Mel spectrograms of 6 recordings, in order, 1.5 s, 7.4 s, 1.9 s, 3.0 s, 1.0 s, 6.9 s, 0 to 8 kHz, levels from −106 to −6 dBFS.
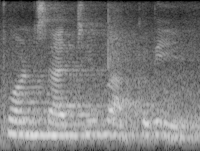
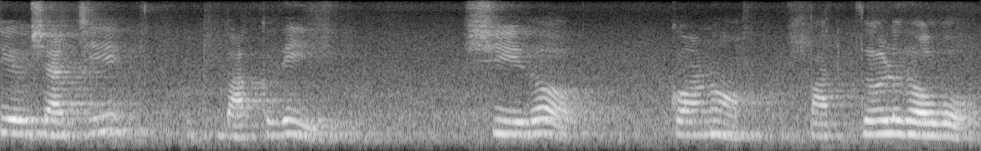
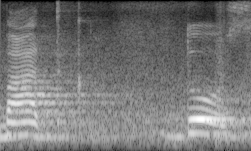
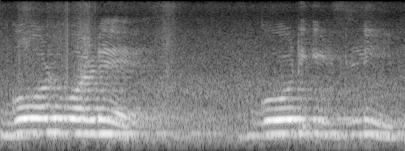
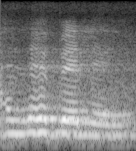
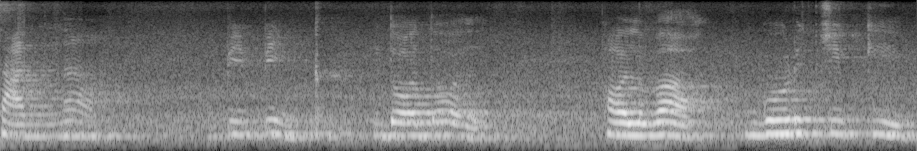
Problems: constant background noise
